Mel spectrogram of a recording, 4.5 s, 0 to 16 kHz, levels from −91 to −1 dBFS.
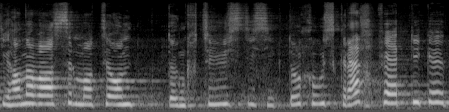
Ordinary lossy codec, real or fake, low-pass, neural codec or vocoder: none; real; 14.4 kHz; none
